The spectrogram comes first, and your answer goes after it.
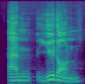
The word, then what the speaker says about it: Udokn: And Udokn, you've been in this development world for a little while. I guess first, what does the name represent? As I said, the K is silent.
